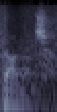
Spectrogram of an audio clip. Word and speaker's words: dodge: যেমন DODGE এখানে D silent থাকবে। ডজ, আমার সাথে বলুন ডজ।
